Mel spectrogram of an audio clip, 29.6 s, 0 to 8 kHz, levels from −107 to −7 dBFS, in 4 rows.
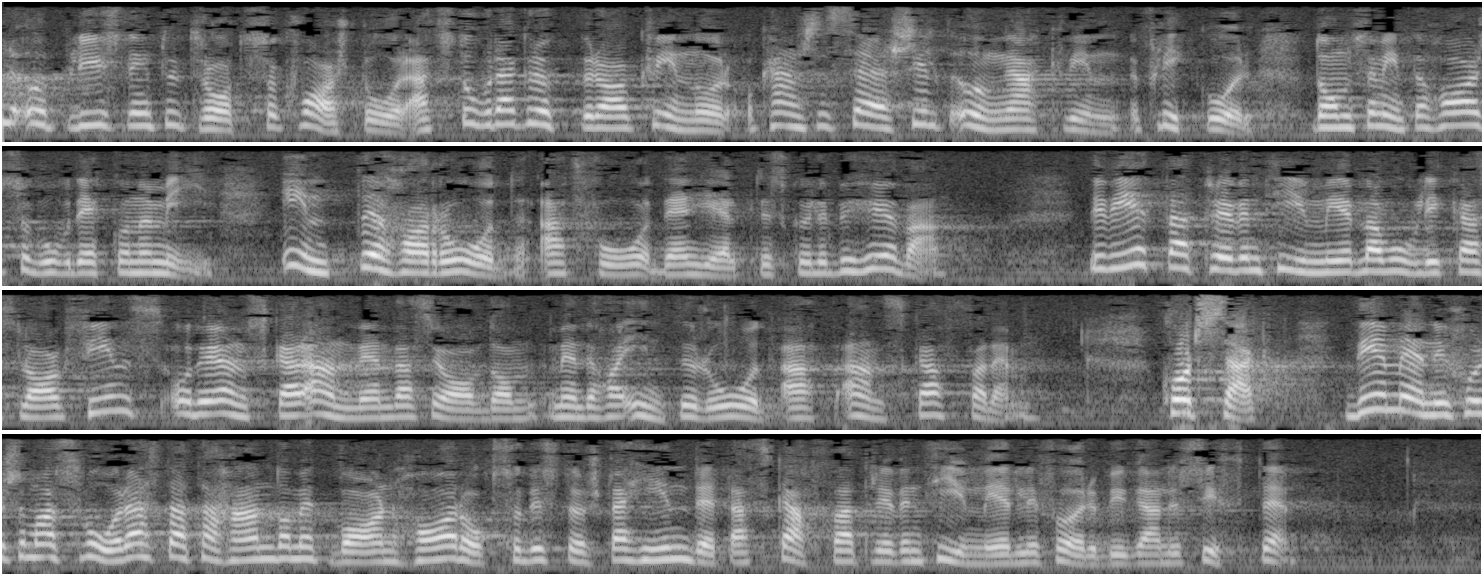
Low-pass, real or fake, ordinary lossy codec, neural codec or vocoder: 7.2 kHz; real; MP3, 32 kbps; none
